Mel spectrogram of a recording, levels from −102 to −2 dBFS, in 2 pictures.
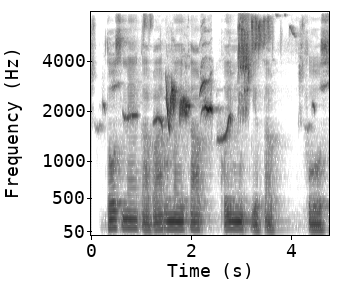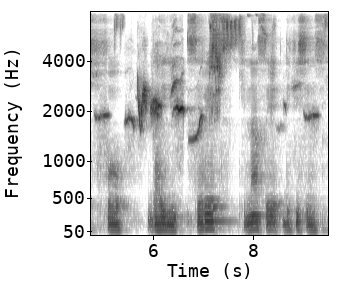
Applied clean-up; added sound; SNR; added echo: none; Bird; -3 dB; reverberation time 0.5 s.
